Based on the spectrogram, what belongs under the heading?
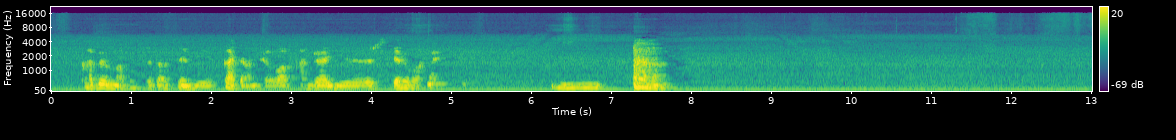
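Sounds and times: faint recording hiss: 0.0 - 13.0
low electrical hum: 0.0 - 13.0
man humming: 0.4 - 5.3, 6.2 - 7.9
man clearing his throat: 6.3 - 7.8.

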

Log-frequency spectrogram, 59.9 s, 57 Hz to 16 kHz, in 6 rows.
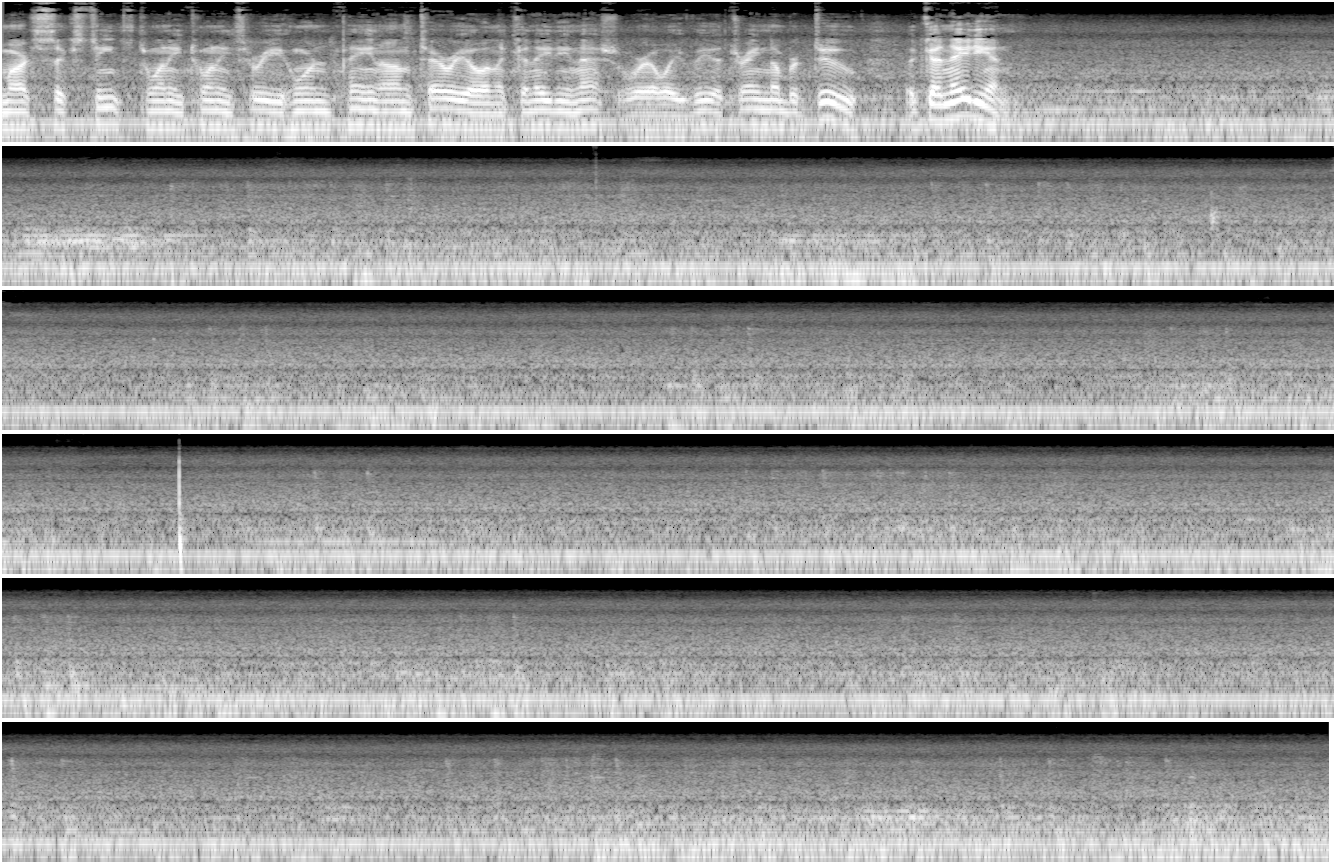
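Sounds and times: freight train rumbling past: 0.0 - 23.6.

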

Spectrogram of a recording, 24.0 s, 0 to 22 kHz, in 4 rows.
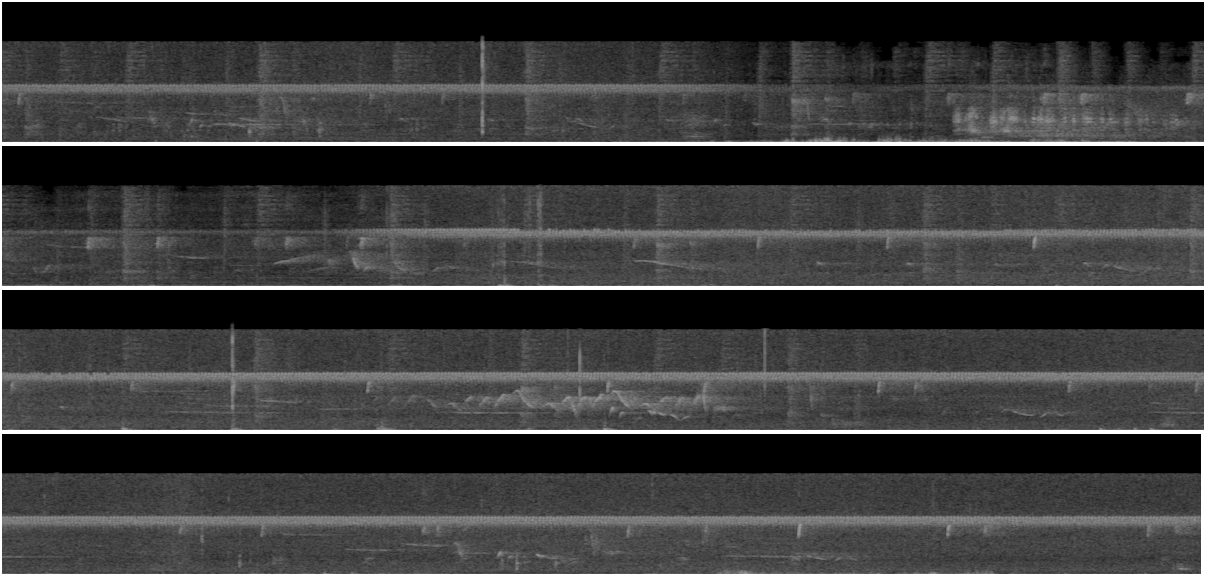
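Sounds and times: high insect-like whine: 0.0 - 24.0
low rumble: 0.0 - 24.0
songbird chirps: 0.0 - 24.0
soft low thumps: 2.8 - 16.6.

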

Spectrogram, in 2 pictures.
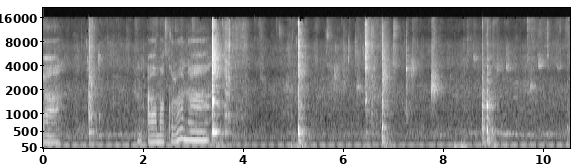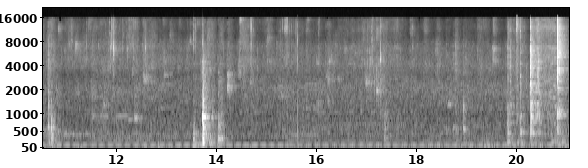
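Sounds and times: steady low hum: 0.0 - 21.0.

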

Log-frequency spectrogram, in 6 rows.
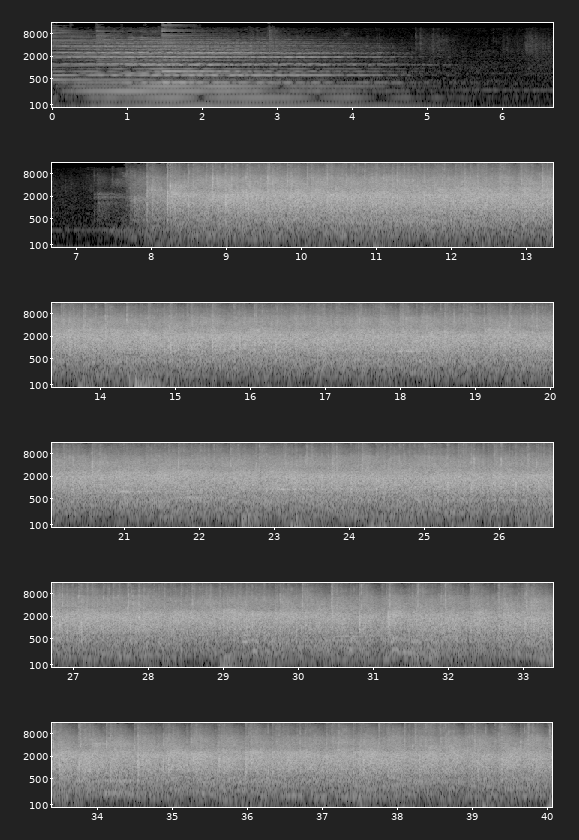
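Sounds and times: audience applause: 7.3 - 40.0.

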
